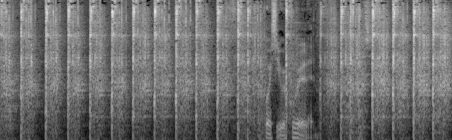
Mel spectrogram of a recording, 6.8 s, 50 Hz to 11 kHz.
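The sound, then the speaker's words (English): Loud, steady pounding on a door by New York City police (NYPD) at a home in upstate New York, roughly three heavy blows per second, continuing without pause for several seconds while a voice briefly speaks over the banging partway through. “living with his dad, 350 miles away in upstate New York, where he says a dozen times, city police have shown up and pounded on his door, yelling, NYPD, we know you're in there.”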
